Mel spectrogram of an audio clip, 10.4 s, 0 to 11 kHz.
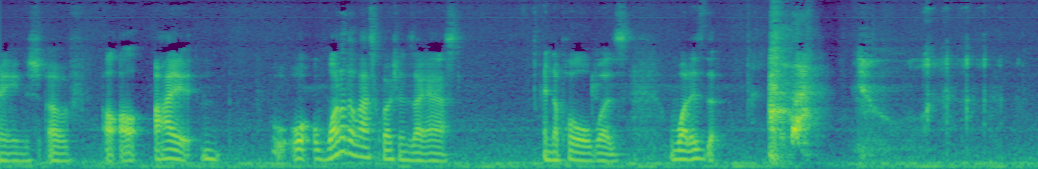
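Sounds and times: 
speech: 0:00.0 - 0:04.7, 0:05.4 - 0:07.9
person coughing from a tickle in the throat: 0:07.7 - 0:09.0.

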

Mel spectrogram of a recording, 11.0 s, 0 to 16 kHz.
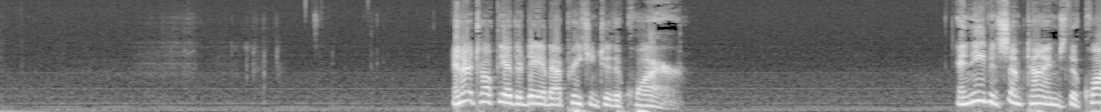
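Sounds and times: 
typing on a computer keyboard: 0:02.3 - 0:03.8
speech: 0:04.6 - 0:06.9, 0:09.6 - 0:10.9.

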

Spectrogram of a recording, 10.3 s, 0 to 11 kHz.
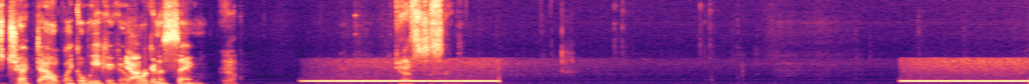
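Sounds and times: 
speech: 0:00.2 - 0:02.4
telephone ringing on a radio call-in line: 0:03.0 - 0:05.0, 0:09.0 - 0:10.2.

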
